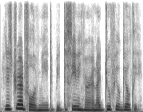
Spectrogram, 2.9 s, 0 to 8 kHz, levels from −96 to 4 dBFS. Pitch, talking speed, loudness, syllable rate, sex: 195 Hz, 295 wpm, -19 LUFS, 6.6 syllables/s, female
